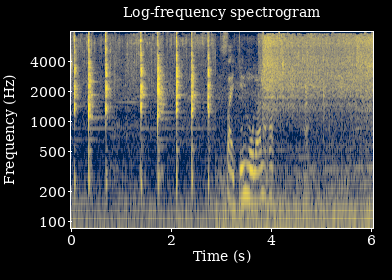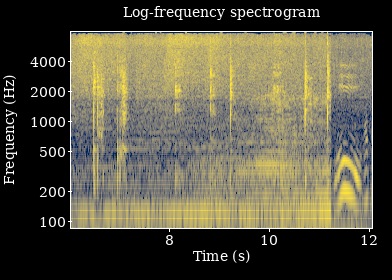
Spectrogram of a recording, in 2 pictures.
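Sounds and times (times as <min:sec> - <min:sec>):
meat sizzling in hot oil: 0:00.0 - 0:02.9, 0:03.7 - 0:12.0
metal spatula scraping wok: 0:03.8 - 0:11.4.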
